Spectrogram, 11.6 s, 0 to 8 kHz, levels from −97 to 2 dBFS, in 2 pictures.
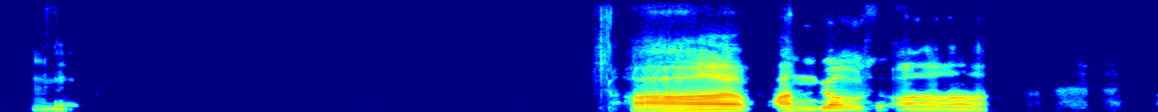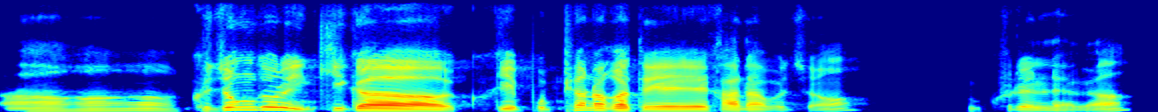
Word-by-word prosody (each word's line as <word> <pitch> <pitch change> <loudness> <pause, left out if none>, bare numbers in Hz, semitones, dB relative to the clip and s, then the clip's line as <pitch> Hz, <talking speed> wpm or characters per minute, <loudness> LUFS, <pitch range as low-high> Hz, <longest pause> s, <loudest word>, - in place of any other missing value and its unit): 네. 85 -3 -18 2.8
아 115 +2 +5
방과 125 +6 0
후 120 - -10
수 - - -20
아. 105 +3 -3 0.9
아. 120 +6 -11
그 125 - -14
정도로 185 +2 -2
인기가 120 -5 +5
그게 130 - -8
보편화가 150 -1 -2
돼 105 -1 -1
가나 90 +2 -5
보죠? 80 -2 -17 0.5
우쿨렐레가? 75 -3 -13
110 Hz, 160 characters per minute, -24 LUFS, 100-130 Hz, 2.8 s, 아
